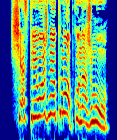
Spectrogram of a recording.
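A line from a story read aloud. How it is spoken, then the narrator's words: Falsetto shout. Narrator (Russian): фальцетом закричал бариста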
